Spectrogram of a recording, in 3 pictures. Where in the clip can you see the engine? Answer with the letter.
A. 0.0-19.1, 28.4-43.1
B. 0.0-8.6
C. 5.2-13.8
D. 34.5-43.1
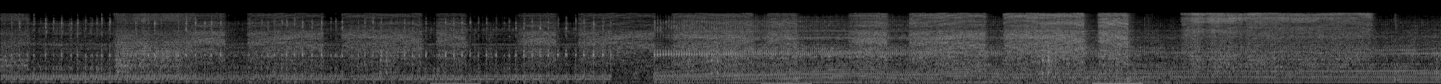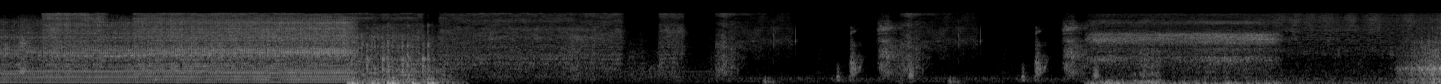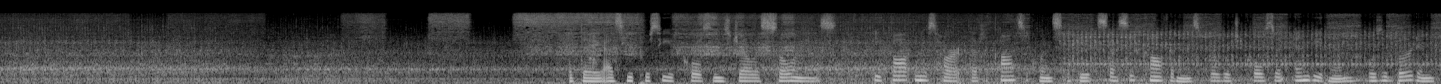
A.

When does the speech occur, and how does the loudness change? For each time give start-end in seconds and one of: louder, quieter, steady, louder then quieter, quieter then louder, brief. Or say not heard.
34.5-43.1 steady.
